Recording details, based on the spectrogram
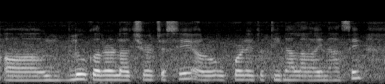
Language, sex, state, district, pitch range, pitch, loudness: Nagamese, male, Nagaland, Dimapur, 200-215 Hz, 210 Hz, -17 LUFS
